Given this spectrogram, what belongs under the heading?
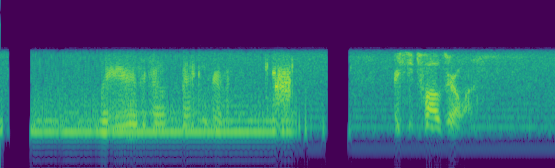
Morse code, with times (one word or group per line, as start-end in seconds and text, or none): none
